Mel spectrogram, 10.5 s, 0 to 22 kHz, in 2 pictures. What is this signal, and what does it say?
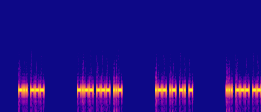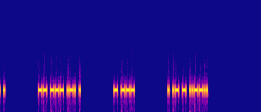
Morse code, heard as a keyed tone, about 50 wpm, 700 Hz. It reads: DO YOU WANT SOME MORE TO EAT?
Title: 4x Word-Spacing - Sentences from Top 300 Words - 50wpm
